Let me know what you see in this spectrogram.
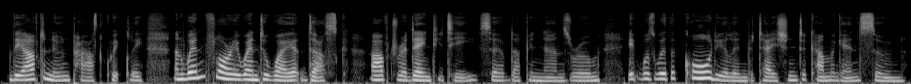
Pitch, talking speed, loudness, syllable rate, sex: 200 Hz, 200 wpm, -20 LUFS, 5.4 syllables/s, female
